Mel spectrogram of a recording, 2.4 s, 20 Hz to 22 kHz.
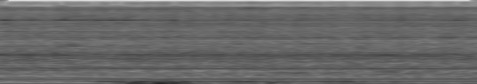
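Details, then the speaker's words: King Canada 1500 W generator, Chinese engine, after governor spring adjustment to lower speed from 71 Hz/190 V, freshly refueled: steady, somewhat low-pitched beat with a brief surge; running a bit slow, speed to be turned up. "might be a bit low I'm going to try turning it up a bit"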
